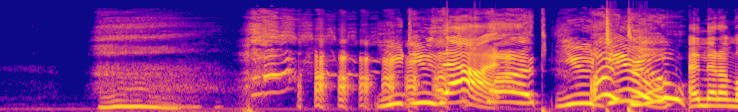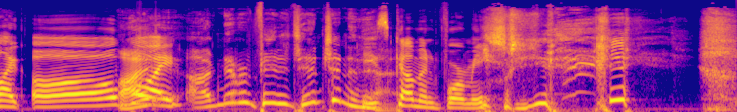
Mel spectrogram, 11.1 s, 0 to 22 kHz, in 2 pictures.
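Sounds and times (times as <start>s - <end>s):
speech: 0.7s - 1.1s, 2.8s - 11.0s
voice mimicking heavy breathing with breathy exhale and sharp gasp: 0.7s - 1.8s, 8.2s - 8.6s, 10.8s - 11.0s
laughter: 1.8s - 3.9s, 9.2s - 10.7s.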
